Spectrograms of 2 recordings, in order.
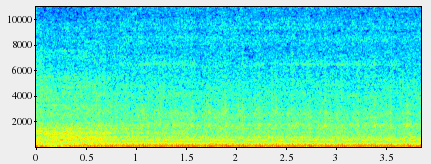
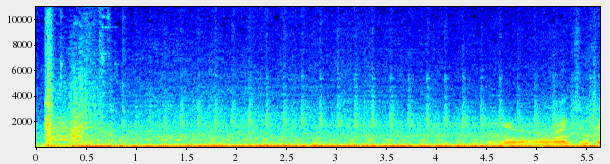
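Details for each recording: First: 1981 Ford F100 V8 after adjusting a rattling rocker (pushrod zero lash plus half turn): smooth steady idle with even low rumble, only a tiny faint tick remaining; normal idle, valvetrain essentially quiet. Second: 1981 Ford F-100 with 302 two-valve V8, automatic, about 104,000 miles, at idle: light, quick, steady ticking over the V8 idle.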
